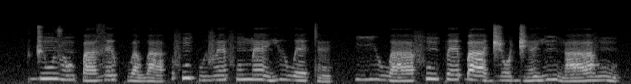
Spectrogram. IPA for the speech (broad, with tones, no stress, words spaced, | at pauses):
d͡ʒũ˦zɔ̃˧k͡pa˨ zɛ˧kʷa˨wa˨ | fũ˦kʷɨ˨vɛ̃˧fũ˧ mɛ̃˦˨ jɨ˧wɛ˨ tɛ̃˨ | iː˧waː˨ fũ˦ pɛ˦ɓa˦˨d͡ʒɔ˧ d͡ʒɛ̃˧ jĩ˦ŋaː˨˦vũ˦˨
